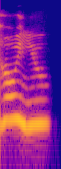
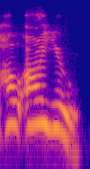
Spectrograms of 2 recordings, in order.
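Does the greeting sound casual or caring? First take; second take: casual; caring. First: It sounds quick and casual, without real interest. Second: It sounds warm and caring, with real interest. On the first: It is only a routine greeting. "if somebody just says" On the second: The person really wants an answer. "They have the tone of voice that is caring"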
